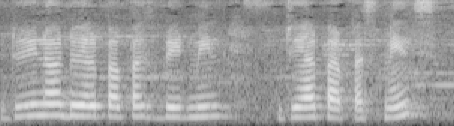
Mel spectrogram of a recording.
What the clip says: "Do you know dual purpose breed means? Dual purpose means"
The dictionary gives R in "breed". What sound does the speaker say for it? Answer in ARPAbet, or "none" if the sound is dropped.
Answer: none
